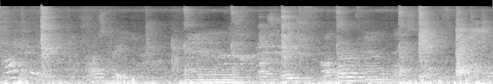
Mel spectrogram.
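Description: Speech: voices talking indistinctly, with one drawn-out voiced sound a little past two seconds in.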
